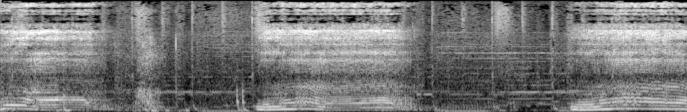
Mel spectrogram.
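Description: A woman snores loudly and close by, with three long, rasping breaths separated by short pauses, each snore rising and falling in a rough, droning rattle. No one speaks.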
